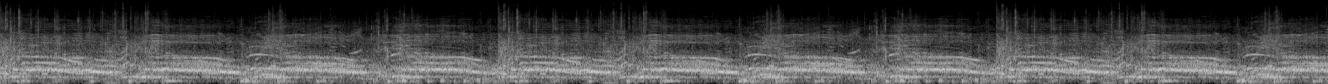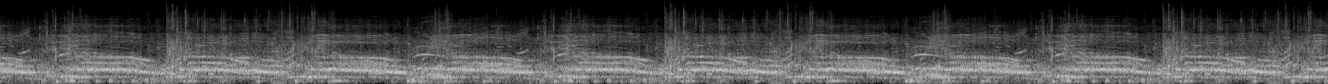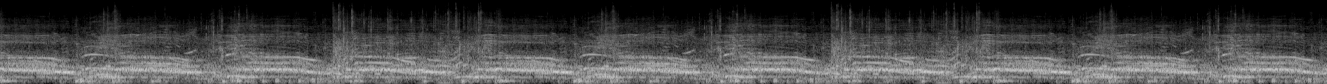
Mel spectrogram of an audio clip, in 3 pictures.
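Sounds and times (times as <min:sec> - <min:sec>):
fans chanting: 0:00.0 - 0:39.8.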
